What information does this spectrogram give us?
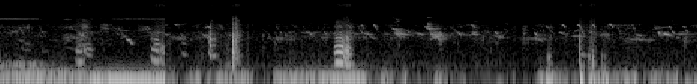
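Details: Black francolin chicks calling: scattered short high chirps and peeps, some in quick runs, over a low steady hum and occasional clicks.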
